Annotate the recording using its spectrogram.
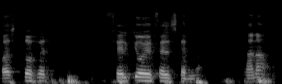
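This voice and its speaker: A man's voice: a little high, little pitch movement, moderate pace, a little mellow, poor audio. A young man teaching a live online coding class, talking students through code step by step, asking them questions and mixing English technical terms into casual Hindi. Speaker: programming teacher.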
